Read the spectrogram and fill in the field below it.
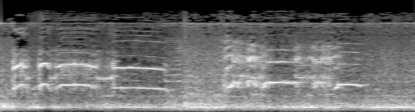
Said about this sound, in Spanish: Entonces, bueno, ahora escuchen este, este gallo que cantaba en un barco que nos tomábamos hasta desde Siquijora de Dumaguete.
